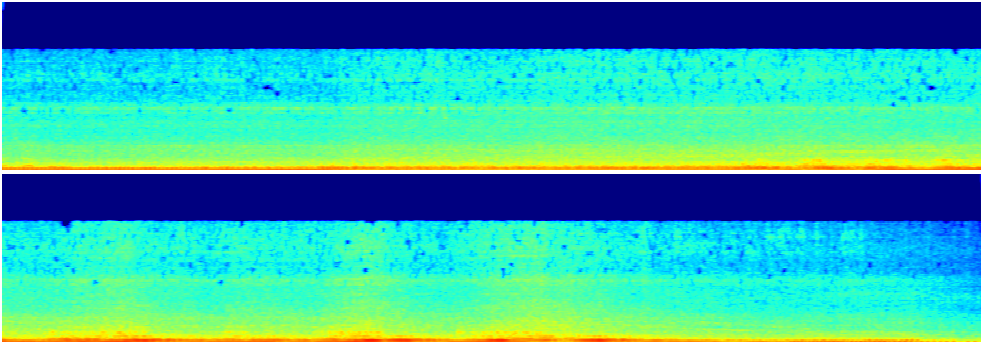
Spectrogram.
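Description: A Suzuki Address scooter fitted with a full-wave dual-regulator setup idles, then its engine revs up and down repeatedly under throttle, rising and falling pitch sweeps, close and fairly loud with no talking.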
